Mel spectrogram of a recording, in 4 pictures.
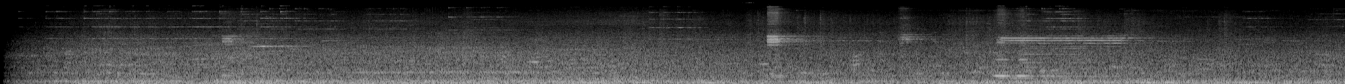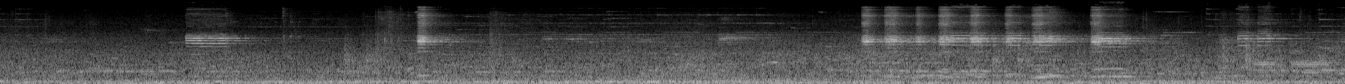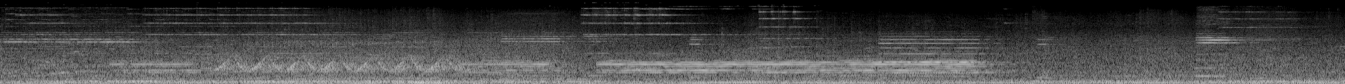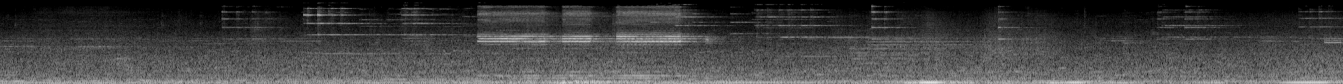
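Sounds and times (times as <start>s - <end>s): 
street ambience in Bangladesh: 0.0s - 53.7s.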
